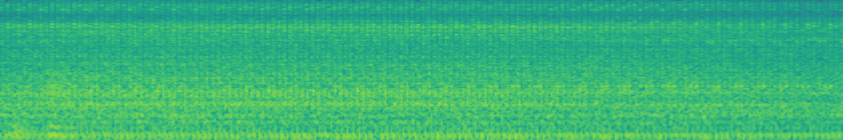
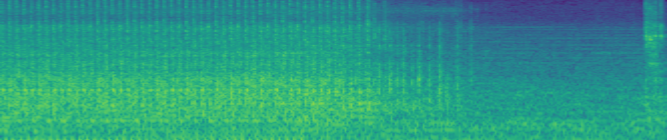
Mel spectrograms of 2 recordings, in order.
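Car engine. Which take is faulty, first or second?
second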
